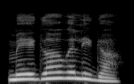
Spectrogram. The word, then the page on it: ಮೆಯ್ಗಾವಲಿಗ: kannada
